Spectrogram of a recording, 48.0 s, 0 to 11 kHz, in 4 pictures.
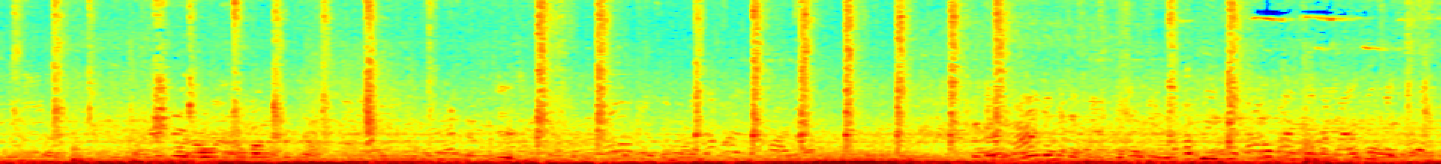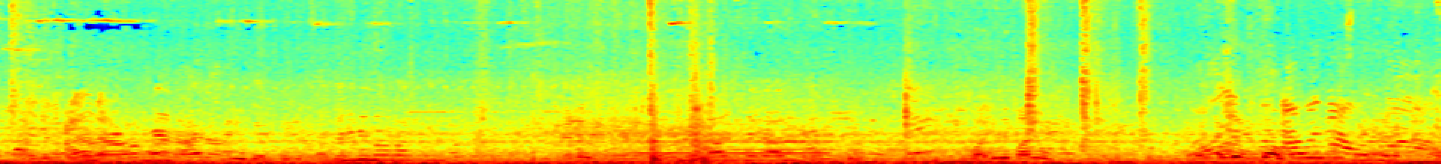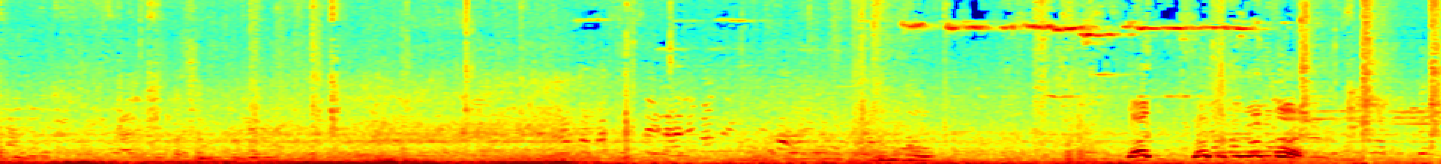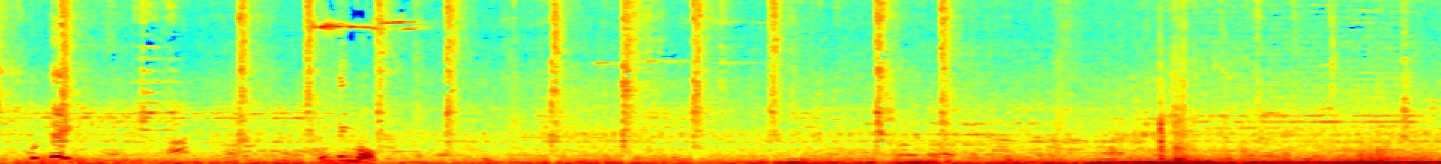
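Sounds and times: people talking: 0:00.0 - 0:32.0, 0:33.0 - 0:48.0.

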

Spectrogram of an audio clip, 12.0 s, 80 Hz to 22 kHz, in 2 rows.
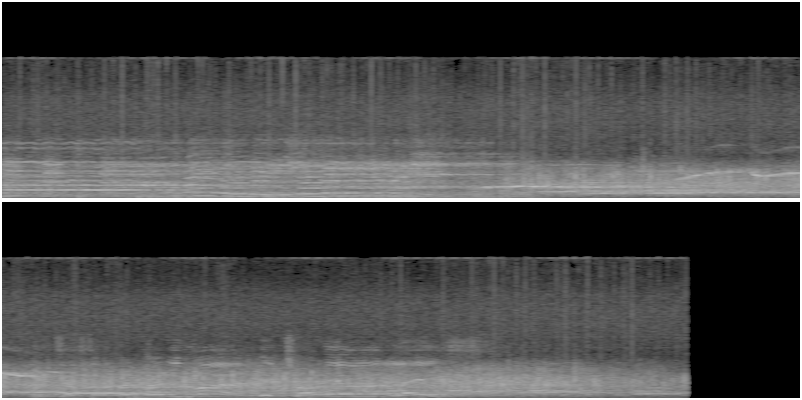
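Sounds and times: audience applauding: 0:03.6 - 0:11.2.

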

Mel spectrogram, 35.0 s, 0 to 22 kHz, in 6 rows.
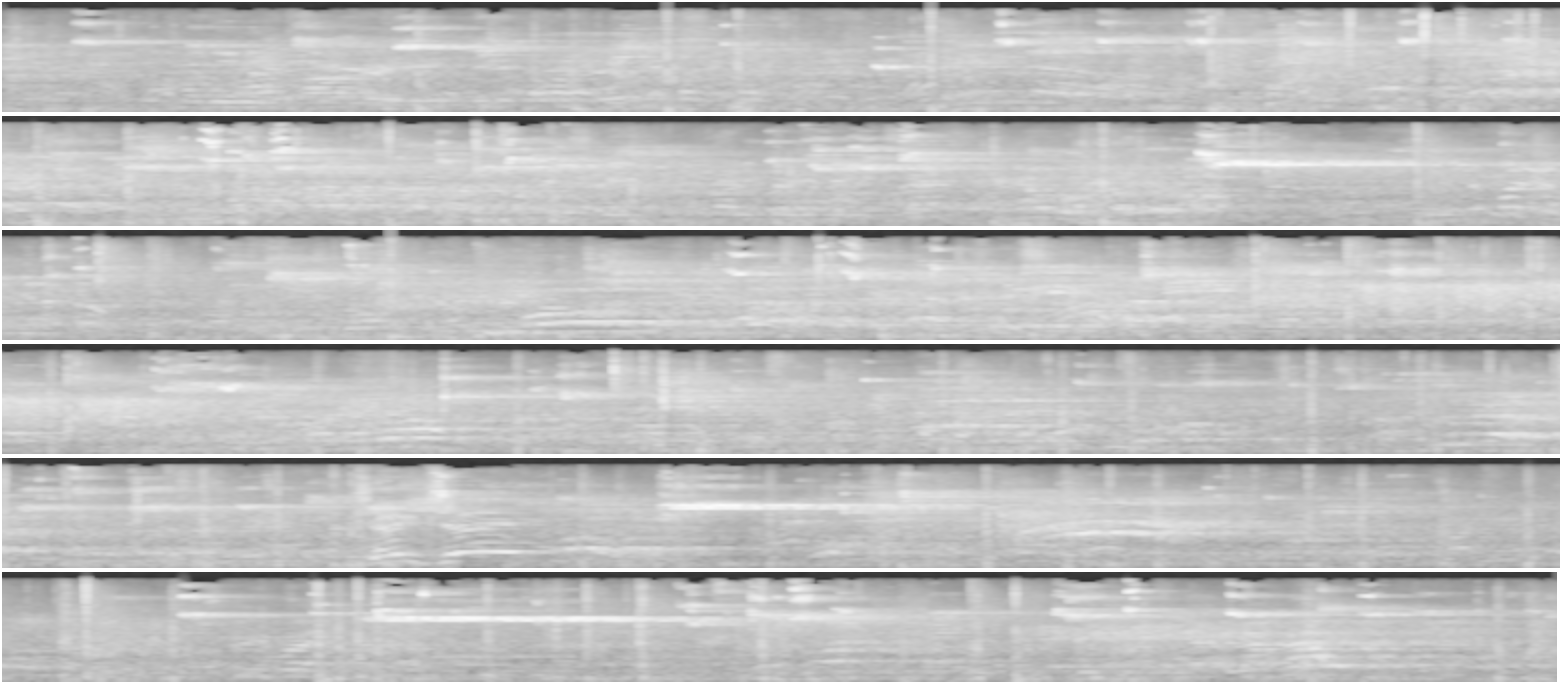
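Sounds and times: players talking and calling: 0:00.0 - 0:35.0
basketballs bouncing on hardwood: 0:29.4 - 0:33.1.

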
